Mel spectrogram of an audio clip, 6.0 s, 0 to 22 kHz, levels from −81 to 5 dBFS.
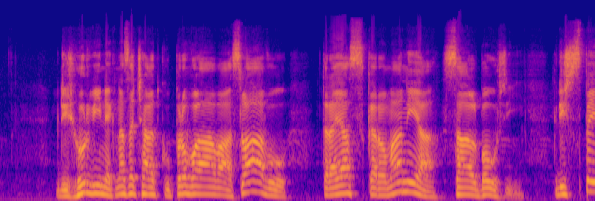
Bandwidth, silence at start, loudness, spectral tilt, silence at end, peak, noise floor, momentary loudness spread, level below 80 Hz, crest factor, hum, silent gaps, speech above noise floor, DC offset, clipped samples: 15.5 kHz; 0.55 s; -16 LUFS; -3.5 dB/octave; 0 s; -2 dBFS; -48 dBFS; 9 LU; -52 dBFS; 14 dB; none; none; 32 dB; under 0.1%; under 0.1%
